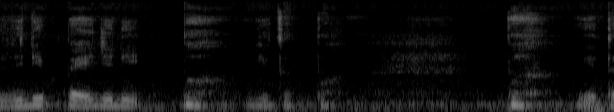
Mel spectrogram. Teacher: Terus yang selanjutnya ada huruf P, yang dia tuh dibacanya P gitu, P. Jadi PH tapi dibaca P. Jadi ada hembusan udara yang kita ngomong itu.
